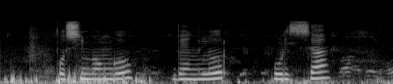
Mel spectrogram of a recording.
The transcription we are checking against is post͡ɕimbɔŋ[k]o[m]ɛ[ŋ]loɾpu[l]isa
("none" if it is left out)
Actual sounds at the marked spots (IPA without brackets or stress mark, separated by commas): ɡ, b, ŋ, ɽ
